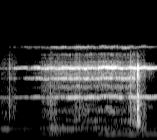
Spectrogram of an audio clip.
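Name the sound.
telephone ringing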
